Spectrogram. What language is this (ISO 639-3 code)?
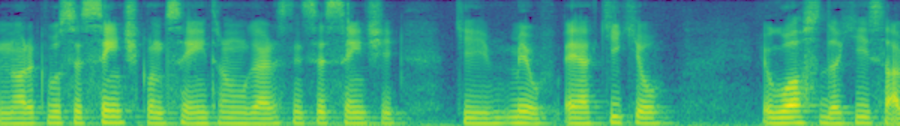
por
